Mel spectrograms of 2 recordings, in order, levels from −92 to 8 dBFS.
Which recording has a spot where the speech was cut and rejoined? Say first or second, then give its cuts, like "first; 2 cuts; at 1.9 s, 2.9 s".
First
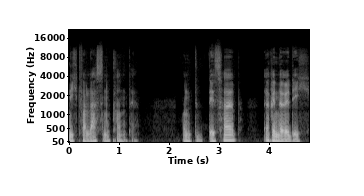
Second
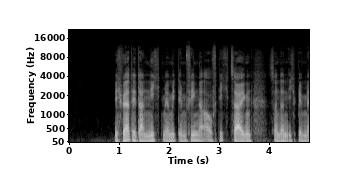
first; 1 cut; at 2.1 s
